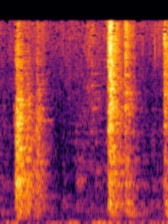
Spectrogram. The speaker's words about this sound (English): If these chairs weren't so clangy, I wouldn't interrupt my classes for them. But it's like, the second you move one of those chairs, you got to stop.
